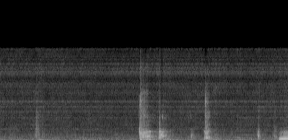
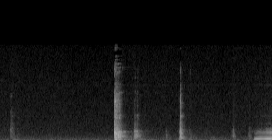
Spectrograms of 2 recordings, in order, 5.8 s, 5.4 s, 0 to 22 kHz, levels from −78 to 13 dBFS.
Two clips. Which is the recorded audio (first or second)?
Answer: second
